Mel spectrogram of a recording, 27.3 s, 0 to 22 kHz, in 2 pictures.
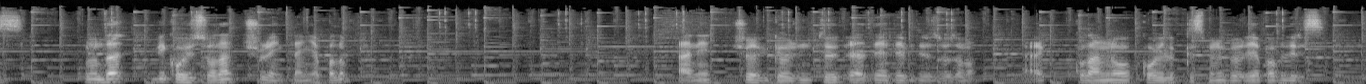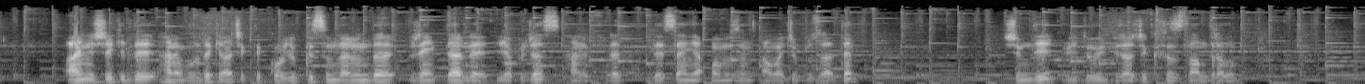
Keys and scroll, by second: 11.9 z.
